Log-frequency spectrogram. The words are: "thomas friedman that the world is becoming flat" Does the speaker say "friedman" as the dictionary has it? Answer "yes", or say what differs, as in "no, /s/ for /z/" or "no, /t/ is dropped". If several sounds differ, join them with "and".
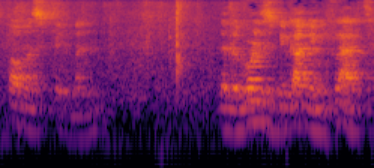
no, /ɹ/ is dropped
